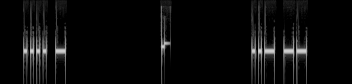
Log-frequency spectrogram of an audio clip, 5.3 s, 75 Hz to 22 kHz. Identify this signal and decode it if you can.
Morse code, heard as a keyed tone, about 25 wpm, 700 Hz. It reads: HT UM
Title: Top Two Letter Combinations in Words 25wpm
